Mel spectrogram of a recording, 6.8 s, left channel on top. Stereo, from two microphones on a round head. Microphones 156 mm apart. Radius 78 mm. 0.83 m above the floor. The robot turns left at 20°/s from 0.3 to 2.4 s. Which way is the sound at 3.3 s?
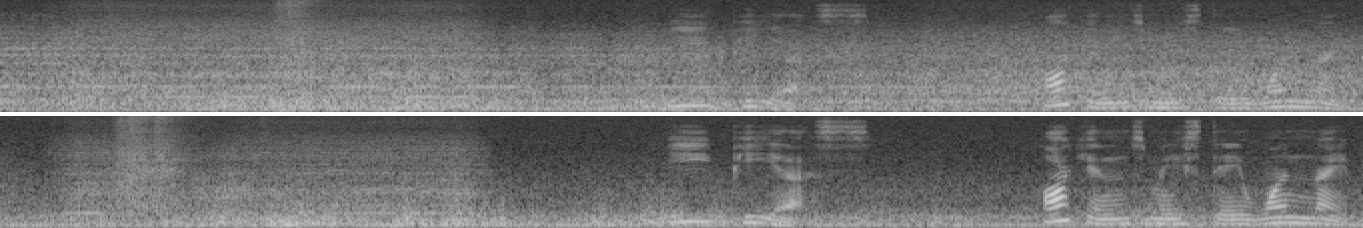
20° right (ahead or behind).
